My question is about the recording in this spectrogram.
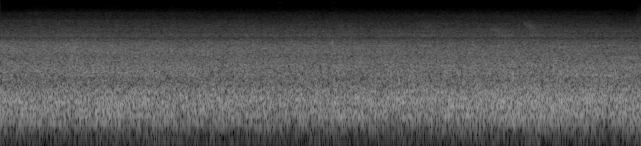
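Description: Steady, even rush of distant city road traffic, with no distinct sounds standing out.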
